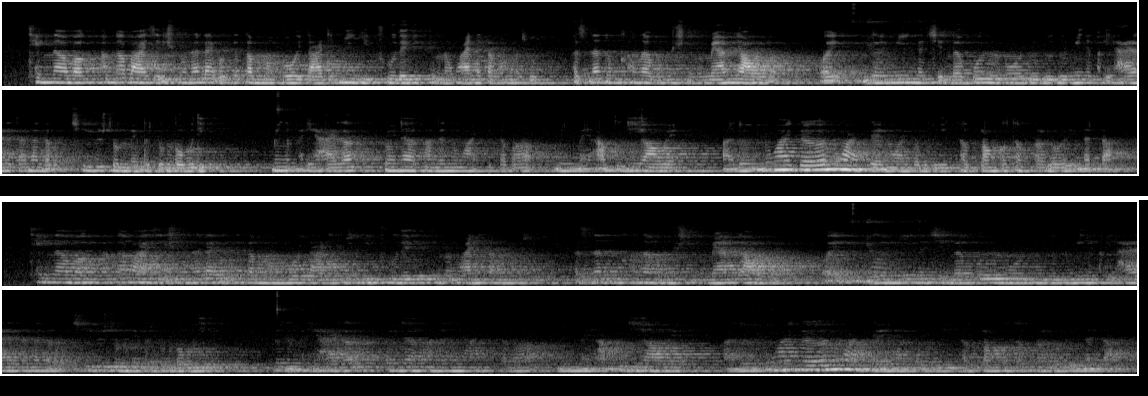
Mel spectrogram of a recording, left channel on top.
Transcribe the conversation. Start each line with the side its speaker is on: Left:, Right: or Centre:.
Left: ꯊꯦꯡꯅꯕ ꯈꯪꯅꯕ ꯍꯥꯏꯁꯦ ꯏꯁꯣꯔꯅ ꯂꯥꯏꯕꯛꯇ ꯇꯝꯃꯝꯕ ꯑꯣꯏꯇꯥꯥꯔꯗꯤ ꯃꯤꯒꯤ ꯊ꯭ꯔꯨꯗꯒꯤ ꯊꯦꯡꯅꯧ ꯍꯥꯏꯅ ꯇꯝꯃꯝꯃꯥꯁꯨ ꯐꯖꯅ ꯑꯗꯨꯝ ꯈꯪꯅꯕ ꯅꯨꯡꯁꯤꯅꯕ ꯃꯌꯥꯝ ꯌꯥꯎꯋꯦꯕ ꯃꯤ
Right: ꯎꯝ ꯌꯥꯎꯋꯤ
Left: <unintelligible>
Right: ꯌꯥꯎꯋꯤ
Left: ꯄꯨꯣꯏꯅ ꯗꯨꯗꯨꯗꯨ ꯃꯤꯅ ꯐꯩ ꯍꯥꯏꯔꯒ ꯆꯥꯟꯅꯗꯕ ꯁꯤꯁꯨ ꯆꯨꯝꯃꯦꯕ ꯆꯨꯝꯕꯕꯨꯗꯤ ꯃꯤꯅ
Right: ꯎꯝ
Left: ꯐꯩ ꯍꯥꯏꯔꯒ ꯂꯣꯏꯅꯔꯀꯥꯟꯗ ꯅꯨꯡꯉꯥꯏꯇꯥꯕ ꯃꯤ ꯃꯌꯥꯝꯕꯨꯗꯤ ꯌꯥꯎꯋꯦ ꯑꯗꯣ
Right: ꯎꯝ
Left: ꯅꯨꯡꯉꯥꯏꯇ꯭ꯔꯒ ꯅꯨꯡꯉꯥꯏ__ ꯇ꯭ꯔꯦ ꯅꯨꯡꯉꯥꯏꯇꯕꯗꯨꯗꯤ ꯊꯛ ꯂꯥꯎ ꯀꯛꯊꯛ ꯈꯔ ꯂꯣꯏꯔꯦ ꯅꯠꯇ꯭ꯔꯥ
